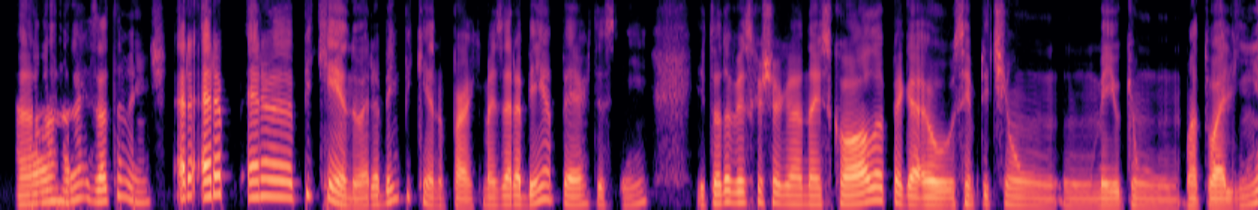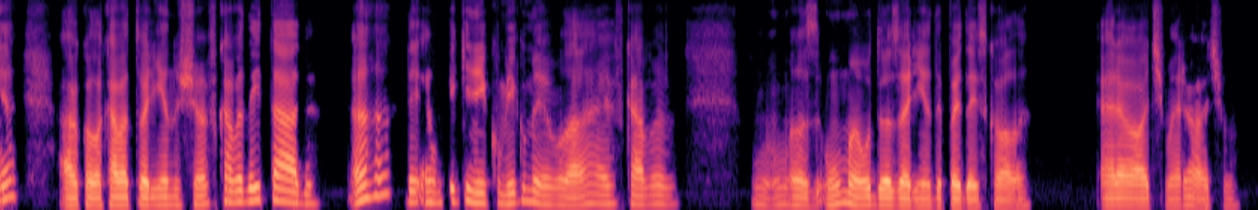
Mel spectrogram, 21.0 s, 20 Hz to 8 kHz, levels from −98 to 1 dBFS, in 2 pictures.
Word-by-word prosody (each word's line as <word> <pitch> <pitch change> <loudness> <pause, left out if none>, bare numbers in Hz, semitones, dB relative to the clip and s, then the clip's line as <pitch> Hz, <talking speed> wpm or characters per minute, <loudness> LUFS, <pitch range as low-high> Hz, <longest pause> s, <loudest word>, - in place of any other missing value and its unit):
Aham, 155 +8 +1
exatamente. 165 -3 -3
Era 235 +3 +3
era 250 +4 +7 0.2
era 225 -1 +3
pequeno, 180 - 0
era 125 +4 -1
bem 170 +6 -3
pequeno 155 - -6
o - - -22
parque, 100 -1 -2
mas 110 +1 -4
era 120 +1 +4
bem 135 +9 0
aberto 125 - -2
assim, 120 +5 -11 0.4
e 120 - -7
toda 135 +5 +3
vez 150 0 +1
que 155 - -8
eu 155 - -3
chegava 130 -3 0
na 125 0 0
escola 135 +9 +5
pega 130 -7 +2
eu 110 -1 +5
sempre 125 +1 -6
tinha 125 -1 -4
um 105 -3 -5
um 100 -1 -9
meio 100 0 -1
que 110 - -9
um 95 -2 -7
uma 105 -1 -1
toalhinha, 110 - 0 0.3
aí 105 - +2
eu 105 - +1
colocava 110 +1 +4
a - - -1
toalhinha 115 0 +2
no 115 0 -6
chão 120 +1 -1
e - - -6
ficava 160 +1 0
deitado. 170 -7 +3 0.3
Aham, 215 - +1
d 155 -1 -1
é 150 - 0
um 145 - -4
piquinique 155 -3 0
comigo 140 +5 -4
mesmo 125 -7 -1
lá, 115 +4 0
aí 125 -1 -3
ficava 125 -1 -3 0.7
umas 115 -1 -4
u - - -8
1 130 -1 +2
ou 115 - +4
2 110 -1 +3
horinhas 100 -1 +2
depois 100 -1 +1
da 95 - +2
escola. 95 0 -2 0.6
Era 105 0 +2
ótimo, 100 -1 -1
era 115 +3 -3
ótimo. 95 +1 -5
120 Hz, 195 wpm, -22 LUFS, 105-150 Hz, 0.7 s, era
